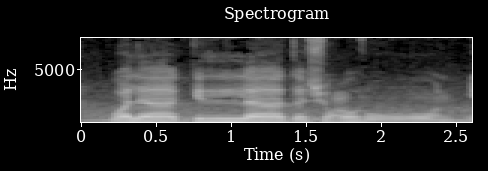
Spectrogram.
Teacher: یہاں پر نون ساکن کے بعد لام مشدد آ رہی ہے تو یہاں قاعدہ ہوگا ادغام بلا غنہ کا، یہاں غنہ نہیں کریں گے، ادغام کر کے پڑھیں گے، ٹھیک ہے۔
